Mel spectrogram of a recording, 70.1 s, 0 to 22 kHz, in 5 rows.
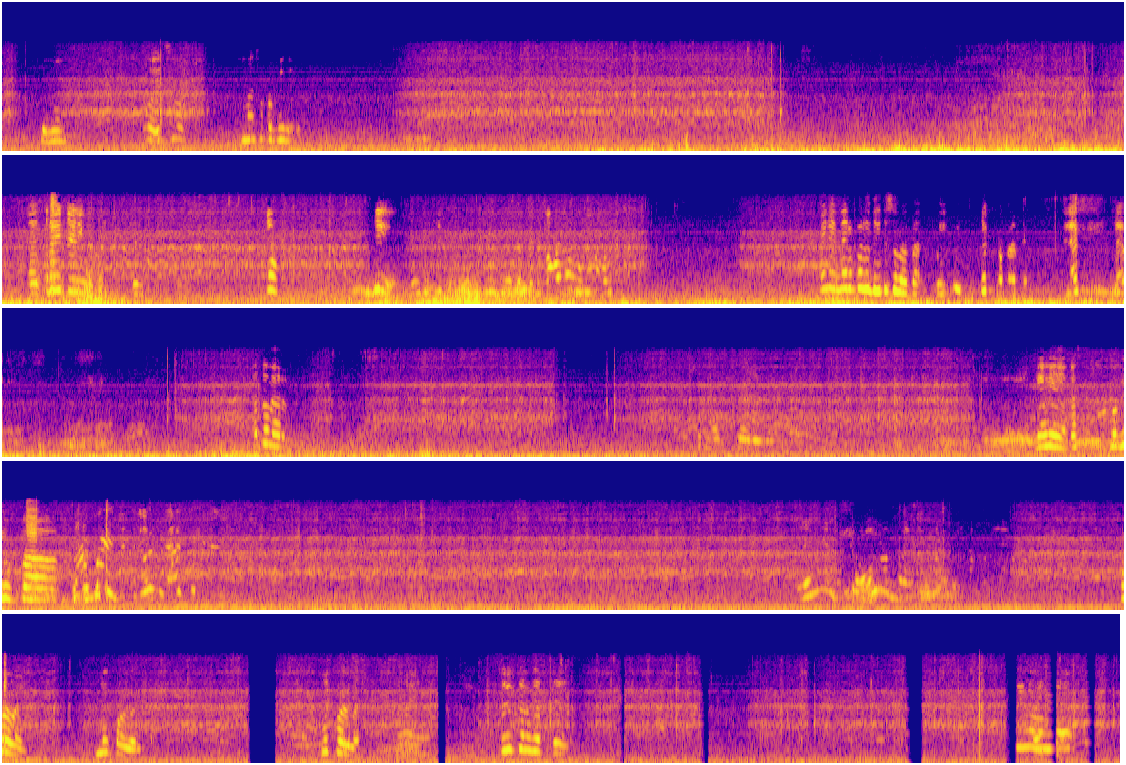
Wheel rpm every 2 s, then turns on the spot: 40, 20, 30, 70, 60, 0, 40, 60, 70, 40, 60, 30, 20, 0, 0, 20, 40, 30, 50, 50, 40, 60, 60, 60, 60, 60, 30, 40, 40, 60, 40, 40, 40, 70, 60.
none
